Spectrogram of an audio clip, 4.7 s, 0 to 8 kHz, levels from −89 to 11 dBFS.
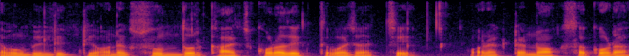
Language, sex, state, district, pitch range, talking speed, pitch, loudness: Bengali, male, West Bengal, Paschim Medinipur, 110-115 Hz, 180 wpm, 115 Hz, -20 LUFS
